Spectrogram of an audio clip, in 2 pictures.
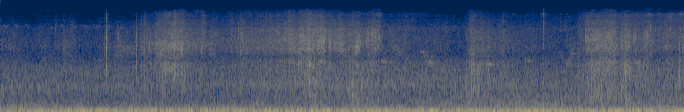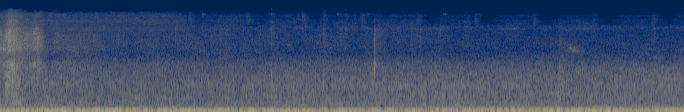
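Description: A steady low rumble of outdoor noise, with a few short rustles in the first five seconds or so as apple leaves and branches are brushed close to the microphone.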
